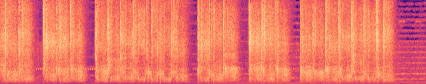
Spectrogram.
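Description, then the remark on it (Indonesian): A group of scouts claps out the rhythmic tepuk pramuka scout clapping pattern to raise spirits, dense bursts of claps broken by short, regular pauses, loud with no talking. “Mari kita tepuk pramuka untuk menambah semangat. Tepuk pramuka!”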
